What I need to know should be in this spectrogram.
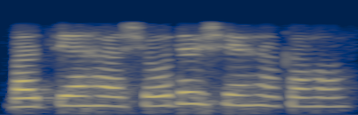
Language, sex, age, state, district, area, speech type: Sanskrit, female, 18-30, Kerala, Thrissur, urban, conversation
